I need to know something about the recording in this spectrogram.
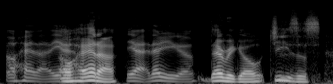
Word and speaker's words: Ojeda: Ojeda. Ojeda, yeah.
